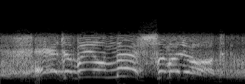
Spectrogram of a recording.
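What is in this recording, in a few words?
player killed ally, mood high, Russian; War Thunder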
